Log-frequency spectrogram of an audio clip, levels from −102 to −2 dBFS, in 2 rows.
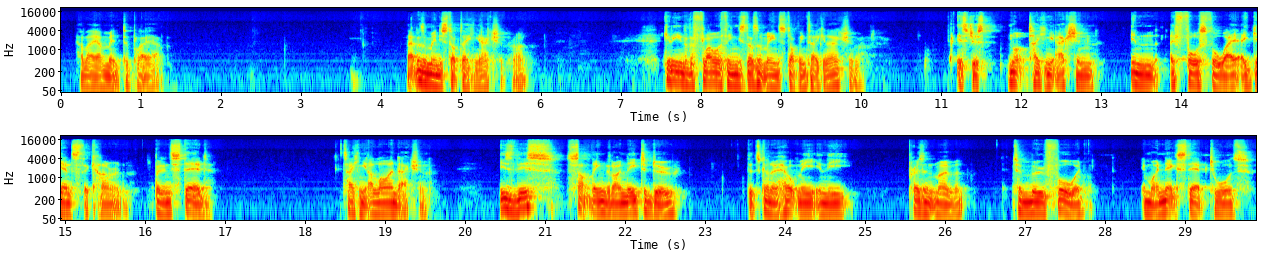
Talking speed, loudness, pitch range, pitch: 135 wpm, -20 LUFS, 80-90 Hz, 85 Hz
